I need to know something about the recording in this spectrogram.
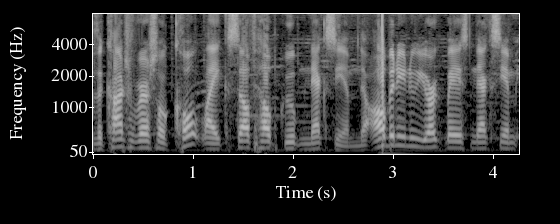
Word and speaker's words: NXIVM: Nxivm, pronounced Nxivm, is basically a giant sex cult hidden behind a self-help group.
